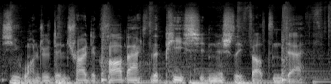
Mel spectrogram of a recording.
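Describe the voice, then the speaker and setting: A man with a low voice reading scripted literary fiction as a narrator. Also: steady tone, fast. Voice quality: low-pitched. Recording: music under the voice. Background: guitar music.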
